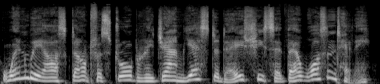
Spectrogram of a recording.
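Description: Man voicing a clever, cheeky storybook boy; lifted pitch, sly innocence. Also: very animated, moderate pace, husky, no echo, studio quality, full character voice. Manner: innocent but sly, gleeful.

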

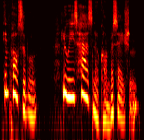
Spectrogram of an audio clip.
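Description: A man's voice: medium pitch, wildly swooping pitch, normal speed, husky, dry recording, clean studio sound, pitched above the performer's own voice. A man voicing a cheerful, absent-minded society woman who chatters and rambles. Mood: rambling. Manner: breezy, rambling.

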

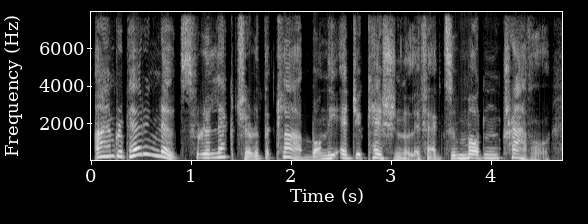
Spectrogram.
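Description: A man's voice: high voice, huge pitch swings, fast talker, slightly rough, no echo, clean studio sound, voice pushed up, full character voice. A man voicing an elderly, prim and fussy society duchess, gushing and pompous, in an audiobook. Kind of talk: audiobook character voice.

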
